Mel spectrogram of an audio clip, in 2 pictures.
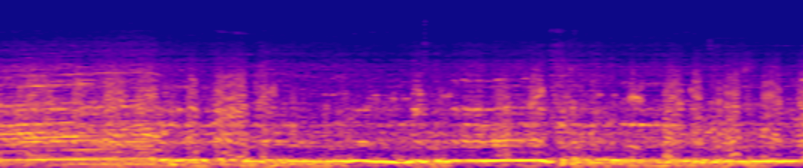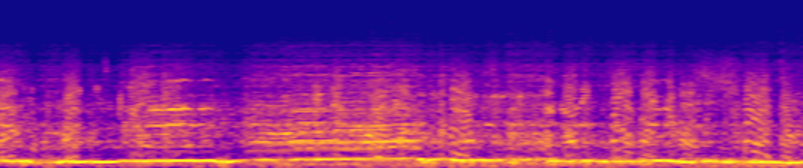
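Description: A rally car's engine roars loudly from inside, its pitch rising and dropping with gear changes.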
